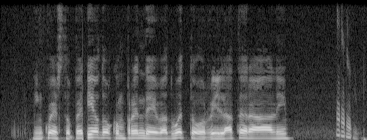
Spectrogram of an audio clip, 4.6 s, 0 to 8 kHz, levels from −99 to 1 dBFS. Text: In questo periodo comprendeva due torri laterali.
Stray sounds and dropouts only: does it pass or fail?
fail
